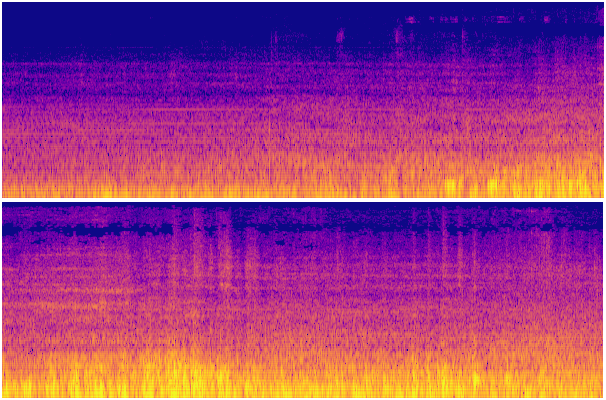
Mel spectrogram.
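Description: A train approaches and rumbles past close by.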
